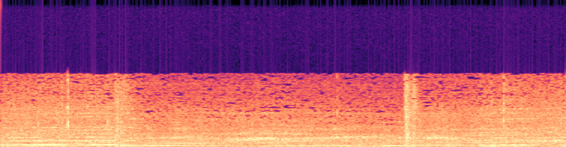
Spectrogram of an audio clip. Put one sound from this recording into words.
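A racing car engine roars steadily, its pitch dropping and jumping as gears change.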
